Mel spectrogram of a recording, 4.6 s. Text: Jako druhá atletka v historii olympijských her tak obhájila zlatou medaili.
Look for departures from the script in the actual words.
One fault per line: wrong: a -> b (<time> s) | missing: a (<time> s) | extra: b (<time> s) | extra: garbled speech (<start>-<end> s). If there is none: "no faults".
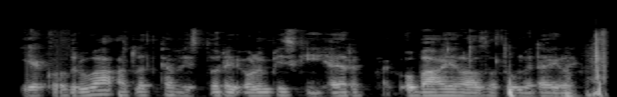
no faults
